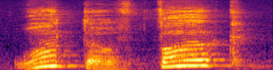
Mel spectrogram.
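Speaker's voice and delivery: drawn-out high startled what the fuck; mock startled yell from the bathroom; shocked outburst. Hears shocked cry from bathroom.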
